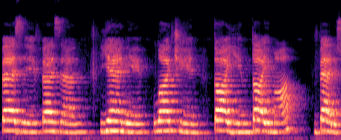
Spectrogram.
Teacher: bəzi, bəzən, yəni, lakin, daim, daima, bəli sözlərində uzanma və vurğu eyni hecadadır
